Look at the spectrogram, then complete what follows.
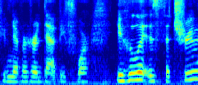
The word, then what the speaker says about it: Yahweh: capital y capital h capital W Capital H pronounced Yahweh our father and master yahusha now you might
